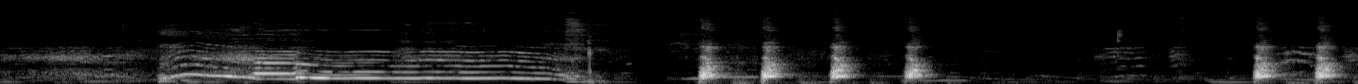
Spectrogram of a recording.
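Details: A confused Golden Retriever, reacting to a German Shepherd it recognised on TV, gives a long wavering howl, then a run of sharp, evenly spaced barks.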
